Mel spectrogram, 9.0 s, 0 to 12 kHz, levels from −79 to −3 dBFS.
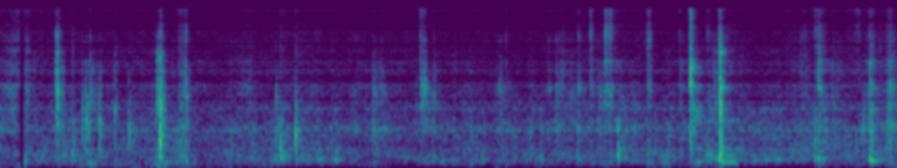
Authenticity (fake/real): fake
